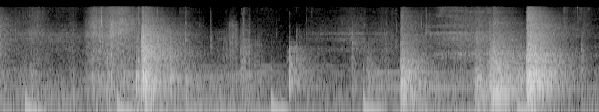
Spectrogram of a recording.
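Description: A plastic tray insert and cardboard card box being handled and unpacked: several knocks and rustles, over background music.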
